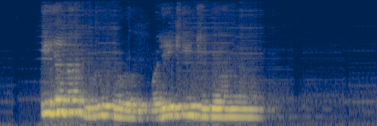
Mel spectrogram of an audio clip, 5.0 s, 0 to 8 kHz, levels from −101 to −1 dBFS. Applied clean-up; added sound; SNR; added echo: neural separator model SepFormer DNS4.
